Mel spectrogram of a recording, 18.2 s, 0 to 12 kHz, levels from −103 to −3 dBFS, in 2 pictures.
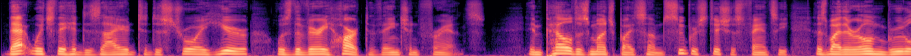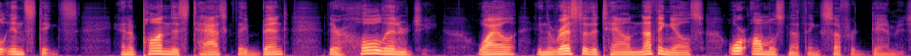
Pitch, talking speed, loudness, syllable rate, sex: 130 Hz, 170 wpm, -23 LUFS, 5.1 syllables/s, male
